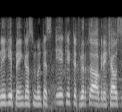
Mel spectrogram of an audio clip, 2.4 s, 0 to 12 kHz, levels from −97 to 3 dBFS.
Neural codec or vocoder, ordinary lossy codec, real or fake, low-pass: codec, 16 kHz, 1 kbps, X-Codec, HuBERT features, trained on balanced general audio; AAC, 64 kbps; fake; 7.2 kHz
